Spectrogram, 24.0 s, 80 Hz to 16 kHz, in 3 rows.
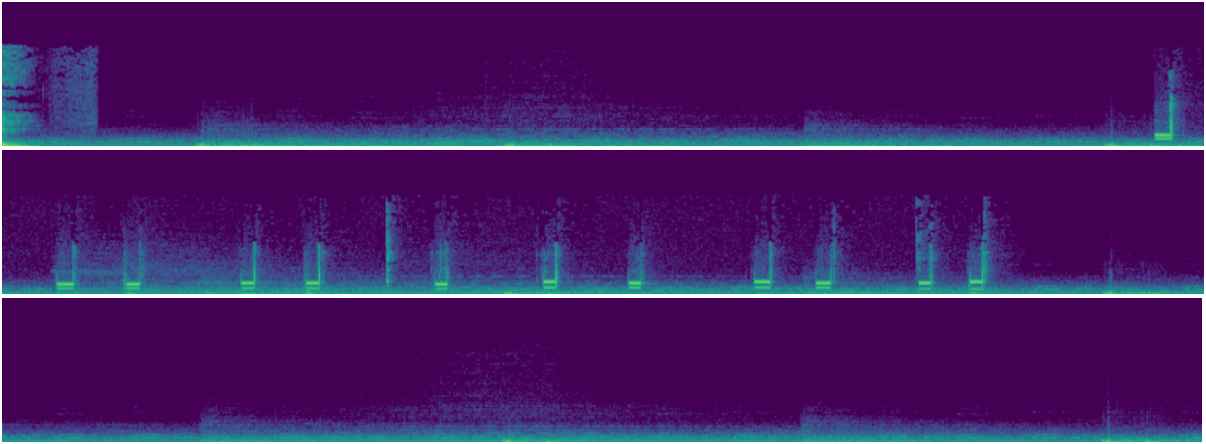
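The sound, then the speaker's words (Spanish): Touch-tone keypad beeps as a telephone number is dialed: a rapid run of many short, evenly spaced tones over a steady low throbbing hum, with quieter stretches of that hum before and after. “Vamos a hacer la llamada número 3.”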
